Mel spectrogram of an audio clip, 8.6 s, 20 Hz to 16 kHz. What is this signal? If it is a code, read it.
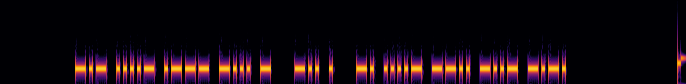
Morse code, heard as a keyed tone, about 28 wpm, 700 Hz. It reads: K4JBT DE N4ZXC
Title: USA Callsign DE Callsign - 5 Characters - 28wpm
